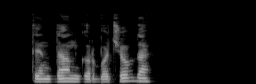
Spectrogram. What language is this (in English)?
Mari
